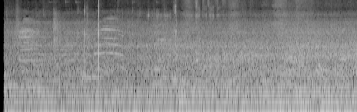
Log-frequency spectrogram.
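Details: A hungry kitten, one of the stray cats living on the street, meowing for food: two short, wavering meows within the first two and a half seconds, then only steady low outdoor street noise.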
